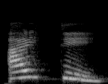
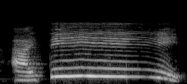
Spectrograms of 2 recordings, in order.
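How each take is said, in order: First: Said in the usual way. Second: HAITI called high, with a very long TI; high "Hai-tiii!", last syllable held; calling out the word. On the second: Shown as a demonstration. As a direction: stretch the TI of Haiti like calling someone. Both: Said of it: "chama Haiti".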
